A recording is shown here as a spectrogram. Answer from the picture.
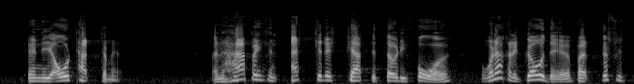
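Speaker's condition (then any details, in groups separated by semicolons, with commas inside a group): Deafness; needs names repeated several times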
